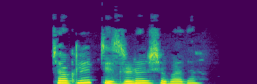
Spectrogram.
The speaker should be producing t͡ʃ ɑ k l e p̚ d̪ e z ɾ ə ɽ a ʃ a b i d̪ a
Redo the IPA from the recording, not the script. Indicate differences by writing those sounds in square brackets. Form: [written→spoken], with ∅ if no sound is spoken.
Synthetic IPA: t͡ʃ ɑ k l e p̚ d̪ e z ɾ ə ɽ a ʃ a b [i→a] d̪ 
